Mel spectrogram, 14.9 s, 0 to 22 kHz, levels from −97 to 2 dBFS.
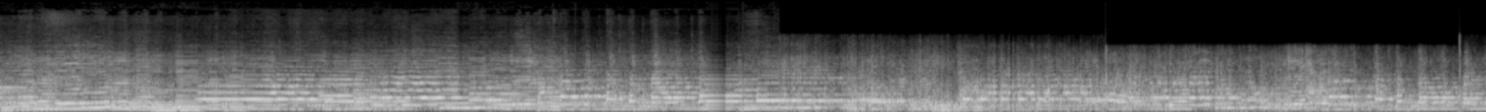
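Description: Gain pumping runs through the whole clip. The level swings by roughly 10 dB. Quieter passages and the background in the gaps rise, then duck under each loud sound. Loud and soft parts sit closer together than they should, and the sound is squashed. The likely cause is gain set far too high at the microphone, with a fast limiter or compressor pulling it back down on every loud moment.

At 7.09 s a call audio freeze begins and lasts until 7.26 s. The last sound is held and drawn out for about 150 ms as a fading buzz or hiss. It never drops to silence. Then the audio resumes where it stopped. Nothing is lost, but about 150 ms of extra delay has been inserted. The likely cause is packets held up in transit while the jitter buffer ran dry.

Right after come two short concealed packet losses, at 7.36 to 7.39 s and 7.41 to 7.45 s. In each, 40 ms of audio never reached the decoder. The receiver bridged the hole with 10 ms and 16 ms of continued sound, then blended back in. 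Each one is a brief smear or wobble. Because less was filled than was lost, the delay shrinks again by a few tens of milliseconds.

From 7.59 to 8.71 s a jitter buffer slow-down follows. The receiver was rebuilding its reserve. It repeated single pitch periods or fragments of pauses many times over, adding 55 ms in total. Playback runs at 96% speed while the pitch stays the same. Sounds in this stretch are drawn out.

At 7.8 s a call bitrate drop sets in and lasts to the end of the clip. The encoder went from 64 kbps down to 7 kbps. It stayed at that floor for about 5.5 s. The bandwidth falls from 20 kHz to 4 kHz, so the top end is cut away. The sound turns muffled and coarser, and it does not clear before the clip ends. This follows a fall in the call's bandwidth estimate.

Two jitter buffer speed-ups come inside that degraded stretch. The first runs from 11.65 to 12.04 s at 109% speed. 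The second runs from 12.50 to 13.24 s at 104%. Each removes roughly 40 ms. The receiver was holding more audio than its target. It trimmed short pieces of one or a few pitch periods, many times in a row. Pitch is unchanged. The first stretch sounds hurried. The second is a milder push forward.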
